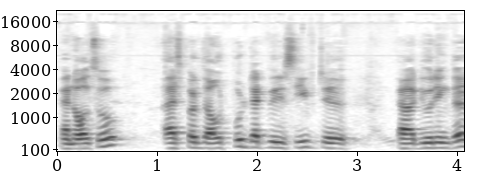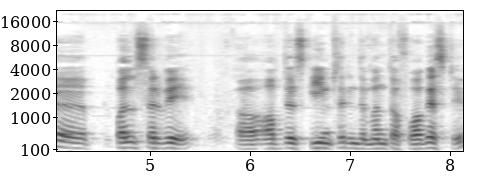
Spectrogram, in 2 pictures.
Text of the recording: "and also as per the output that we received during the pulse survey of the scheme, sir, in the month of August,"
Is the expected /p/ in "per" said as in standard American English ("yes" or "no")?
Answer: no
